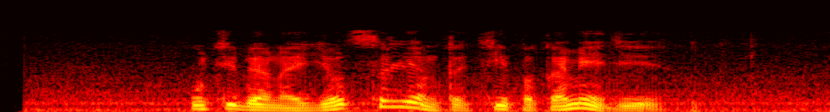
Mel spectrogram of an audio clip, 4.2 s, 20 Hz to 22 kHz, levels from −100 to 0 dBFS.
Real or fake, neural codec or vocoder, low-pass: fake; vocoder, 22.05 kHz, 80 mel bands, Vocos; 7.2 kHz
